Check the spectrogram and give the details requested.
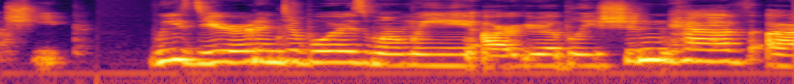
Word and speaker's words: Dubois: far in Du Bois, and yes, it is pronounced Du Bois. Don't make the mistake that I did and call it Du Bois. I spent $504.04 in that town. If you don't know, Du Bois is a gateway town to Yellowstone, so it's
